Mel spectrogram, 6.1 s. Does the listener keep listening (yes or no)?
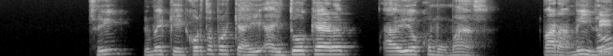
no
